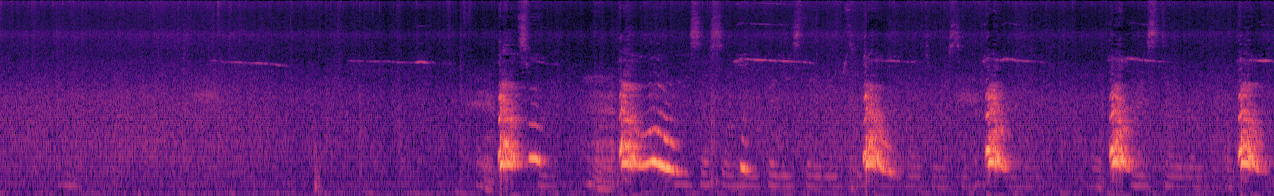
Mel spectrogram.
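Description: Dog barking: a series of about six short, loud barks roughly a second apart, starting about five seconds in after a quiet stretch.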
